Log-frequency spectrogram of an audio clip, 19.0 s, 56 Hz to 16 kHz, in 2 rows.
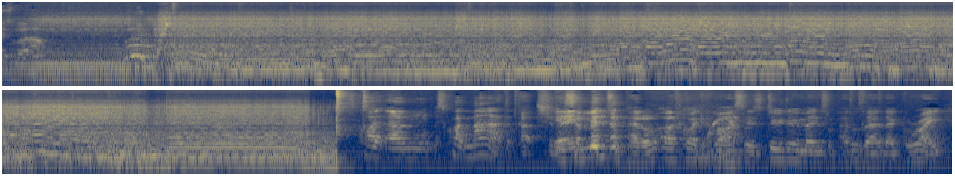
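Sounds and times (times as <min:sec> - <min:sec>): pitch-shifted electric guitar: 0:00.0 - 0:12.9.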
